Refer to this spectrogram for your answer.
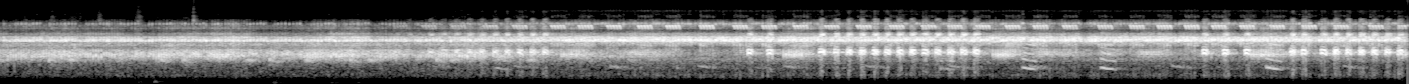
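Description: A dense chorus of many frogs at Adayan Chavadi, in front of a guest house, calls without pause in response to falling rain, with overlapping pulsing croaks and rapid high, buzzy trills forming a loud, steady wall of sound that thickens toward the end. No one speaks.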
